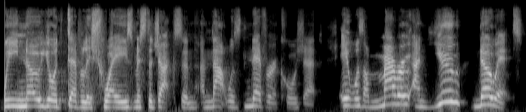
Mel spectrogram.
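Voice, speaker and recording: A woman's voice: mid-range voice, normal speed, fairly bright tone, no echo, natural voice. A woman playing a proud, indignant male butcher defending himself in a period courtroom play, with an accusing manner. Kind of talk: theatrical courtroom play acting.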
